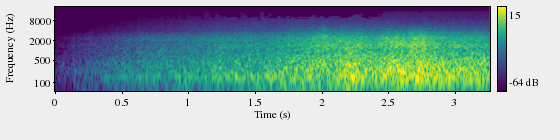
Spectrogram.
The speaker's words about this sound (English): You're hearing the sound of waves crashing on a beach below a hotel balcony in Rio de Janeiro.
